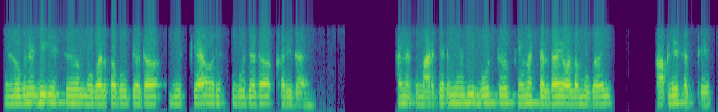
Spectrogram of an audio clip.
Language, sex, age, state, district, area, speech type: Hindi, male, 30-45, Madhya Pradesh, Balaghat, rural, conversation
